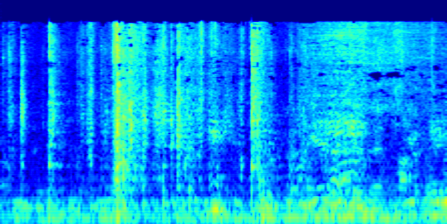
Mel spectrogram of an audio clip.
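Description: A few sharp racket hits on a shuttlecock during a badminton rally, the loudest just over a second in and another about two and a half seconds in, over a murmur of voices.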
